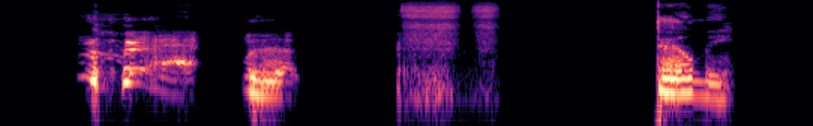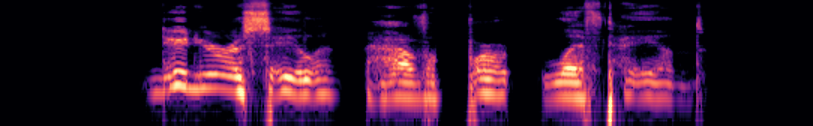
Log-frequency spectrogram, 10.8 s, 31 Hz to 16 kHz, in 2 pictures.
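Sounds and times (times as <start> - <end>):
grandfather clearing his throat with gravelly rasps: 0.5 - 2.0
grandfather coughing short breathy coughs: 0.6 - 2.0
speech: 1.6 - 2.0, 4.4 - 5.0, 6.4 - 10.2.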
